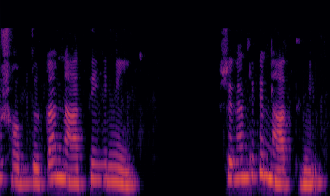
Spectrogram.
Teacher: যেহেতু মাঝের কোনো স্বরধ্বনি লোপ পেয়েছে, তাই এটা কি হবে, মধ্য স্বরলোপ।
